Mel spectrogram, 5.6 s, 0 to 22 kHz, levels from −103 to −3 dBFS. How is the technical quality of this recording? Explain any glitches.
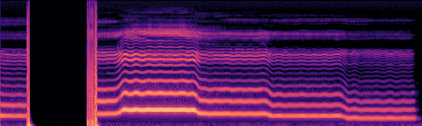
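The music is interrupted once by a cable pulled and plugged in. From 0.36 s to 1.29 s a live lead was disconnected and reinserted: a pop, about 0.88 s of near silence, a roughly 0.1 s burst of 50 Hz mains buzz as the tip made contact, then another pop as the music returned.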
